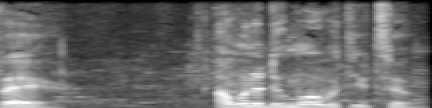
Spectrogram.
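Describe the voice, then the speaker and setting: An actor playing an easygoing, flirtatious scientist in an audio drama, teasing and earnest. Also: male voice, on the high side, big pitch swings, fairly quick, mellow. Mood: warmly flirty. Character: easygoing, flirtatious male scientist dating a woman.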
